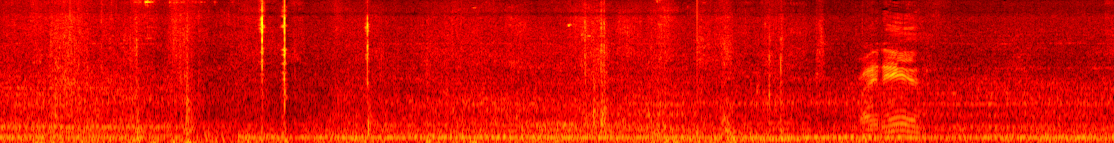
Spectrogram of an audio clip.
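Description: A vehicle engine idling with a steady low hum, while a box spring is handled onto a pickup bed with scattered knocks and rustles.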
